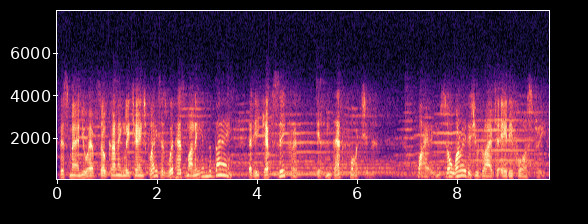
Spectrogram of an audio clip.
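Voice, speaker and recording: An actor playing a sinister, all-knowing narrator of a 1940s radio mystery, taunting and ominous, on a thin old recording with music. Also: male voice, medium pitch, sing-song, moderate pace, narrow, tinny audio, close to an everyday voice. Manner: taunting, ominous, second-person address. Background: prominent dramatic music.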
